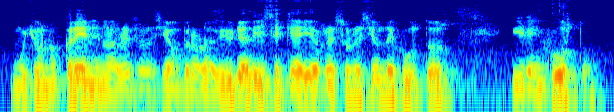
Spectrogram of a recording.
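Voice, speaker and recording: A man's medium-pitched voice with lively intonation at a moderate pace, amid audible room echo. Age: 60s. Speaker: preacher. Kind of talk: sermon.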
